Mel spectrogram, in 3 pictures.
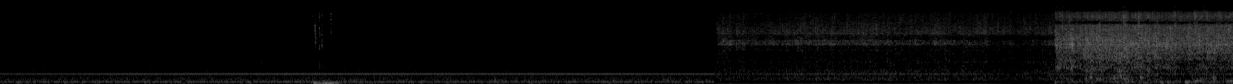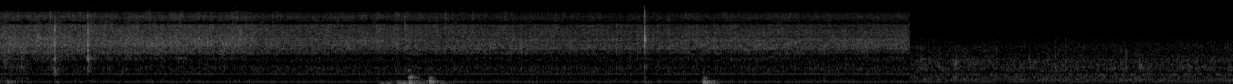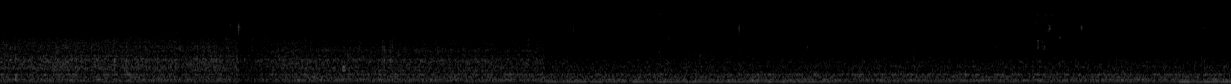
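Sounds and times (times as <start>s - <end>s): food sizzling in frying pan: 7.2s - 26.8s.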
